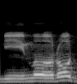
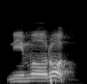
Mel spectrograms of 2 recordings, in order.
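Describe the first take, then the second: First: The name ends with a released D sound. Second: The name ends with a clipped T sound.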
